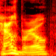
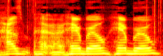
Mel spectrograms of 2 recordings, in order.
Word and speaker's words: HARIBO: Terry was like, hey, man, it's pronounced HARIBO. It's not pronounced Hasbro.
